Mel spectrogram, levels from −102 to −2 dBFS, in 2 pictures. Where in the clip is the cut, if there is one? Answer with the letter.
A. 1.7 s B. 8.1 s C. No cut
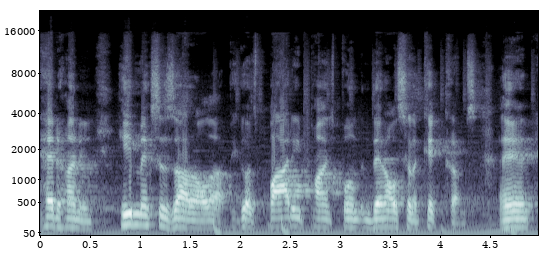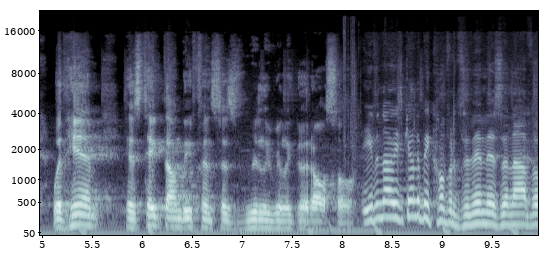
B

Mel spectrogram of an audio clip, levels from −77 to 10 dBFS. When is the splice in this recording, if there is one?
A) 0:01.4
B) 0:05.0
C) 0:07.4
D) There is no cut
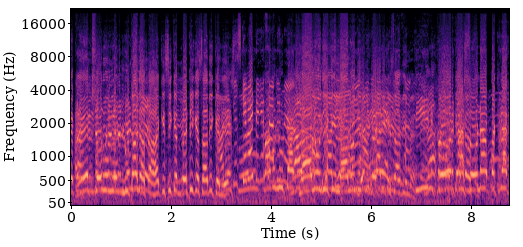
D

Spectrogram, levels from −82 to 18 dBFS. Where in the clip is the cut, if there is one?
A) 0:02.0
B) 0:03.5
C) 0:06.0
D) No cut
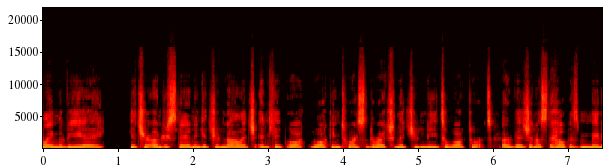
C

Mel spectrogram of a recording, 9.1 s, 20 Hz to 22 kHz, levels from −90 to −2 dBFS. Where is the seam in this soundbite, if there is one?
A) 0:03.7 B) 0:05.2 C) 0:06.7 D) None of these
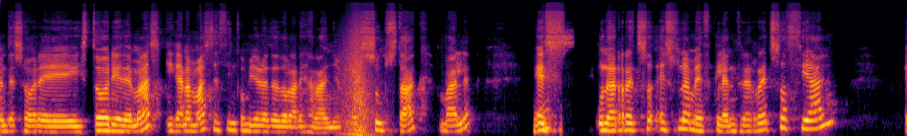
A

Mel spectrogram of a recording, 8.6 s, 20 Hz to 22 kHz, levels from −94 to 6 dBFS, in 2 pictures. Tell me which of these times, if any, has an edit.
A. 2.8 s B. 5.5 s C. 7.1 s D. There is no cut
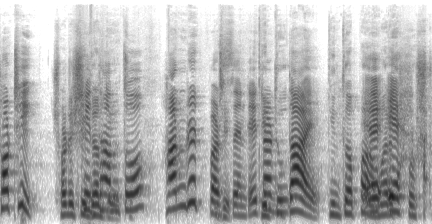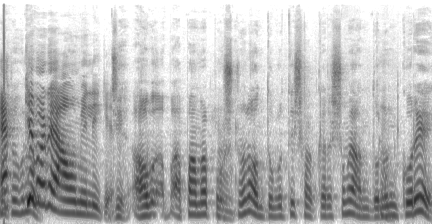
D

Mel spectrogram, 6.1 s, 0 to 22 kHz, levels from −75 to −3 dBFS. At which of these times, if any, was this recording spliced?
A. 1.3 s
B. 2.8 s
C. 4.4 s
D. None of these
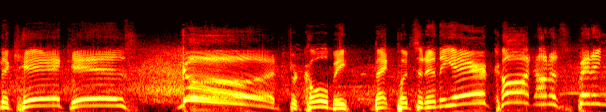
B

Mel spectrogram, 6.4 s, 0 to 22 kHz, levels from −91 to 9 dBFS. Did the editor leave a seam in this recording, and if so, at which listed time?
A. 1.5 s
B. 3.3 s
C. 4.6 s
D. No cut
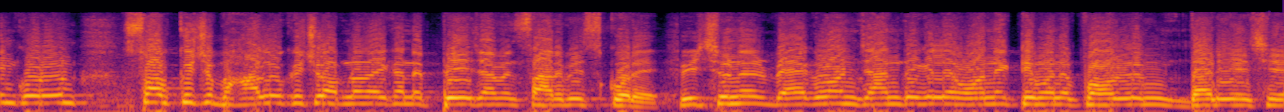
B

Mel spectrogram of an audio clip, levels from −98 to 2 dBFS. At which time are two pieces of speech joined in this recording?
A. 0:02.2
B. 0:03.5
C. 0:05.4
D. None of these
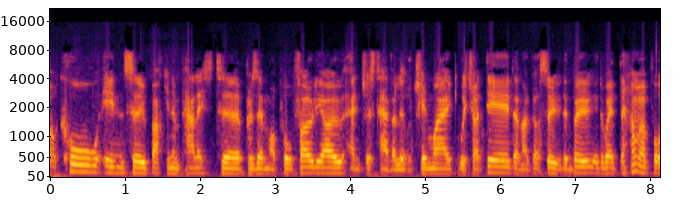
C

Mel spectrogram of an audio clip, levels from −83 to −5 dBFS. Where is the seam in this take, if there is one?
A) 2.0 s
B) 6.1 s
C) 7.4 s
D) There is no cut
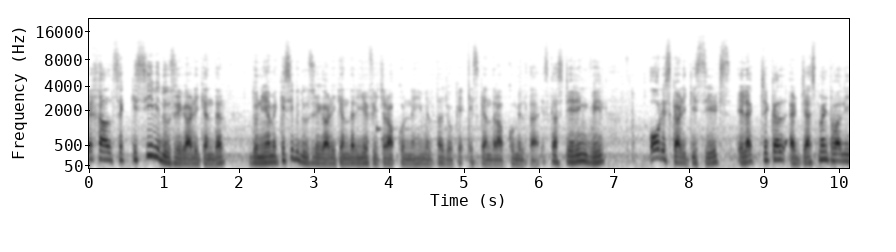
B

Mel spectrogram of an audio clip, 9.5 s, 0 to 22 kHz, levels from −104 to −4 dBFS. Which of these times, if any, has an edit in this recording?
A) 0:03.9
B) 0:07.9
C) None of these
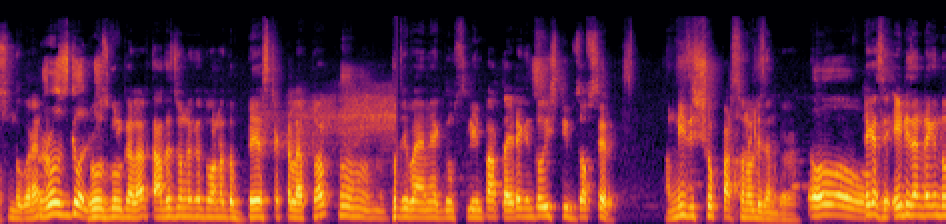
A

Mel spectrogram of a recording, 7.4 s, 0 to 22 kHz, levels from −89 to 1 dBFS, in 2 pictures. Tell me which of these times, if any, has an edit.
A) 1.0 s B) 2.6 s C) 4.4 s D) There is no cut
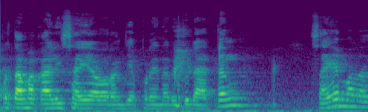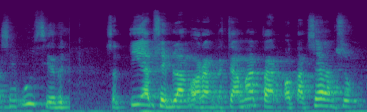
C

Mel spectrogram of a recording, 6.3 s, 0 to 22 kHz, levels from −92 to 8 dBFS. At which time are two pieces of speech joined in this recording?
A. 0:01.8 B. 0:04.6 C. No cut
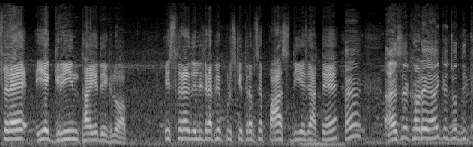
B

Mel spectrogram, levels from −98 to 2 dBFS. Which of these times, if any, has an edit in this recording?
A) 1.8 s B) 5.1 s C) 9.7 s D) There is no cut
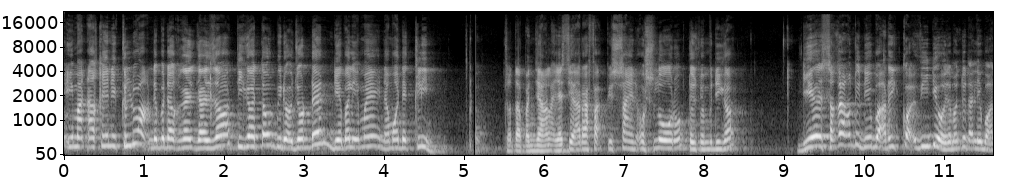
B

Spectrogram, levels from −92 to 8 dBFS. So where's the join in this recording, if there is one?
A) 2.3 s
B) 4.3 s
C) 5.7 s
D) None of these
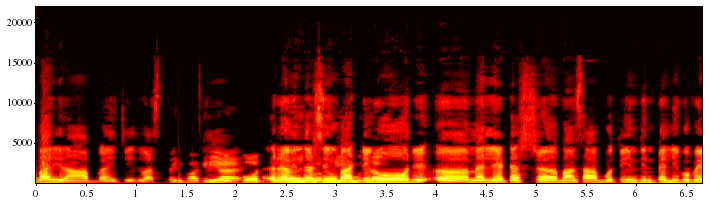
A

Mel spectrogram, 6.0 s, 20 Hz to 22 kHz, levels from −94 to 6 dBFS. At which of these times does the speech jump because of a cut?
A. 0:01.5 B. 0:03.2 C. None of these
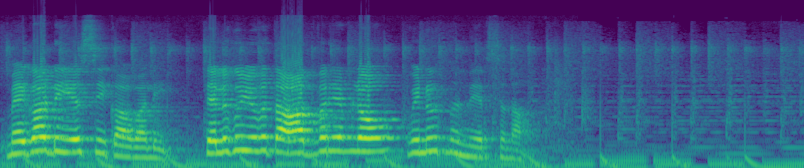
C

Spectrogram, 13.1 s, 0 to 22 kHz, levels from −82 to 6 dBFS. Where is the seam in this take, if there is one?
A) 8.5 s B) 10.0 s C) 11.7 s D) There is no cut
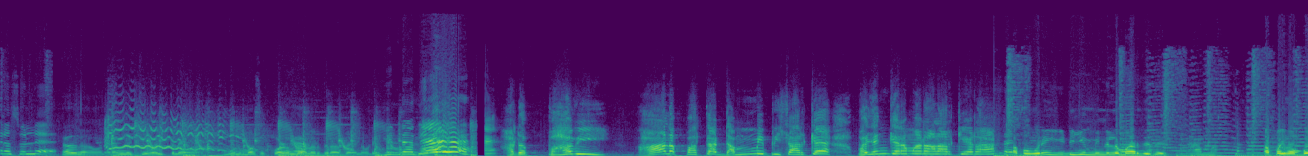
B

